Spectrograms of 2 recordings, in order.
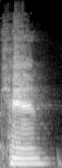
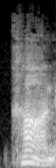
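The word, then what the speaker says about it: Cannes: we flew into a can don't pronounce it con it's not it's can't then you have central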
